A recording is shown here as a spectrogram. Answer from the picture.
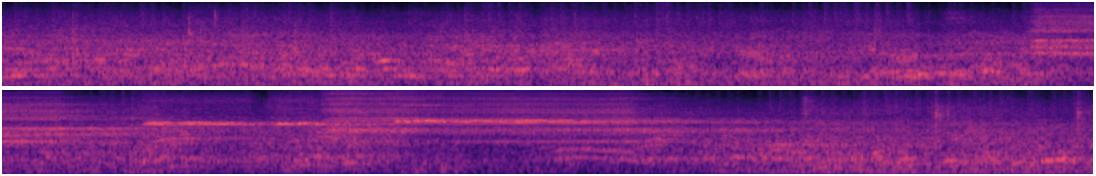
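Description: Gymnasium chatter of many voices, with an electronic match buzzer sounding from about five seconds in for about four seconds, louder in its second half.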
